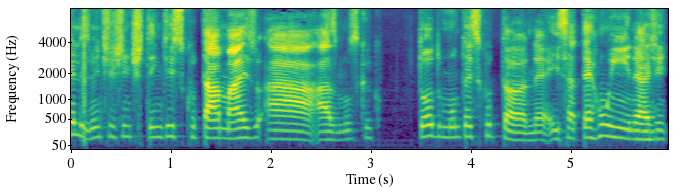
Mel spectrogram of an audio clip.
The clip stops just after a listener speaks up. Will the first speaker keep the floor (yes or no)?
yes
